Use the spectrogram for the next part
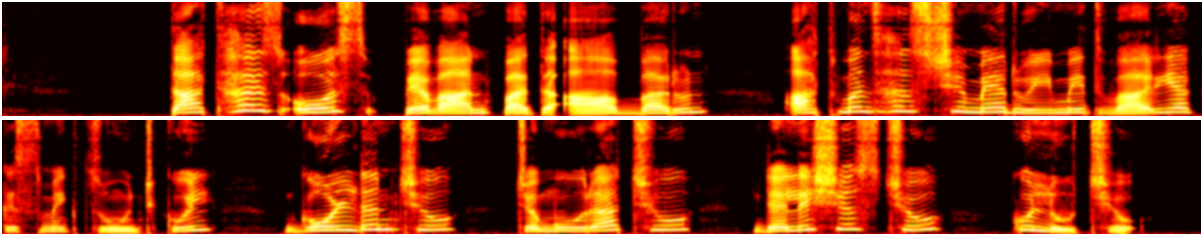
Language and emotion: Kashmiri, neutral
